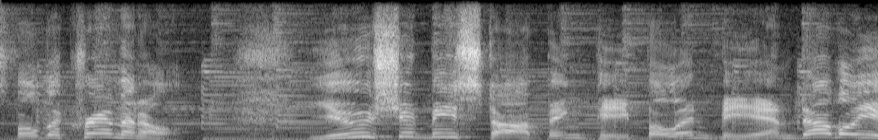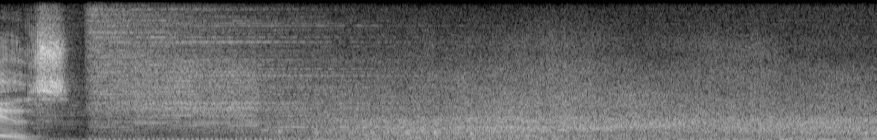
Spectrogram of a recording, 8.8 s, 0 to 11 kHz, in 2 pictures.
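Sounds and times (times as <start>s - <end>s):
speech: 0.1s - 4.9s
road traffic on a river bridge: 3.1s - 8.7s
gusting wind on a river bridge: 5.0s - 8.7s.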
